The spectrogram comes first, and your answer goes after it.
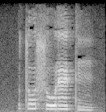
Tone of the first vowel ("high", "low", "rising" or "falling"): high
